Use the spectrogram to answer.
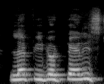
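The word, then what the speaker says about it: lepidopterist: जो होते हैं लेपिडोप्रेट लेपिडो टी साइलेंट हो जाता है। लेपिडोटेरिस्ट होते हैं।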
